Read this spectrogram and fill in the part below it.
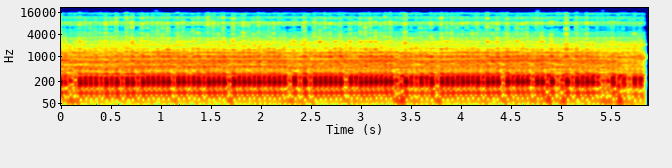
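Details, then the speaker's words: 98cc small single-cylinder engine first run after rebuild with better used parts and honed cylinder, break-in oil, intake leak suspected: sharp regular knocking about four times a second over idle; hand rotation shows clunk, loose connecting rod; no longer smoking. "I rotated the engine by hand, and there is a significant, like, clunk clunk. There's very little movement right there. That's a connecting rod being loose."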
